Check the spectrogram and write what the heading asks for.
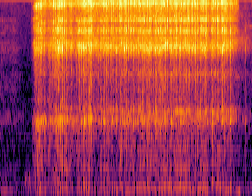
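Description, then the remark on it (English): A voice imitates a white noise machine, a small plastic unit with different settings, with a steady, breathy hiss, held evenly for about two seconds and then cut off, moderately loud. “It has different settings, right. and one of which is white noise, okay? And it sounds like,”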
